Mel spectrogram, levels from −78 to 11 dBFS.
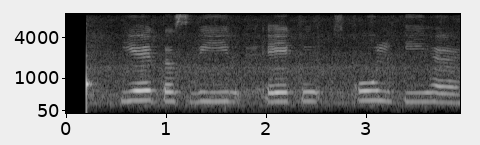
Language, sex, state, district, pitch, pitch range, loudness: Hindi, female, Haryana, Jhajjar, 250 Hz, 240-255 Hz, -23 LUFS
